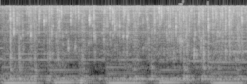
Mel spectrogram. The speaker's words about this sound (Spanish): Salió por más nieve, la echó en la olla y la puso a derretir. Cuando el agua estaba calientita, la vertió sobre su tina de baño.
